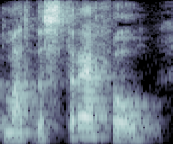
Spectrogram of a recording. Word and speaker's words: metastrepho: And the word perversion comes from the Greek word metastrepho. Let me just spell that for you.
